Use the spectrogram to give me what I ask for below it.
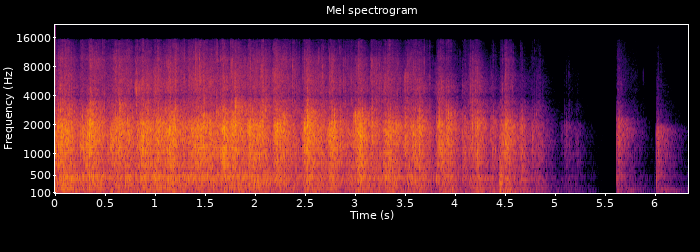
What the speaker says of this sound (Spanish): Dale un aplauso grande a nuestro Dios.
